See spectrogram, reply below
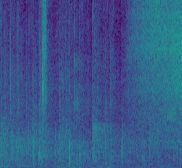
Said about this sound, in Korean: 그리고 한 분 한 분의 이런 헌신이 한국의 또 아름다운 하나의 열매를 맺을 수 있게 하나님이 일하셨는데, 오늘 여러분들도 물론 헌신하셨지만 우리 또 서로에게도 좀 격려해 주시고 우리 이 모든 열매를 맺게 하시는 하나님 옆에 좀 감사와 영광의 박수 올려드리길 원합니다.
